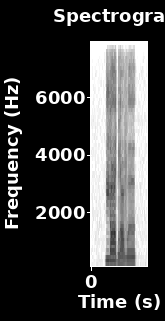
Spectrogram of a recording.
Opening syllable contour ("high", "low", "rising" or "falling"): high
